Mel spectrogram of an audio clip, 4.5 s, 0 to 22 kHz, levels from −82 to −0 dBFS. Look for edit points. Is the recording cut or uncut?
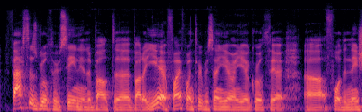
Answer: uncut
